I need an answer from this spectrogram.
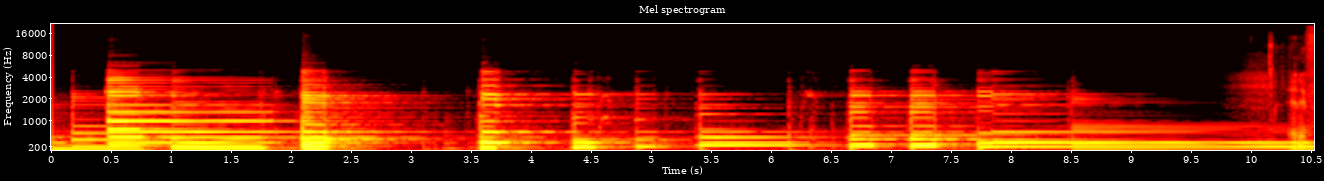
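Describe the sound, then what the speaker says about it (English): Electric guitar played through a Blackstar HT Venue MK3 valve amp on the clean channel with the reverb turned up on its dark setting: strummed chords and short phrases ring out with decaying tails between strokes, close and fairly loud. "So this is the reverb at the moment on the dark setting."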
